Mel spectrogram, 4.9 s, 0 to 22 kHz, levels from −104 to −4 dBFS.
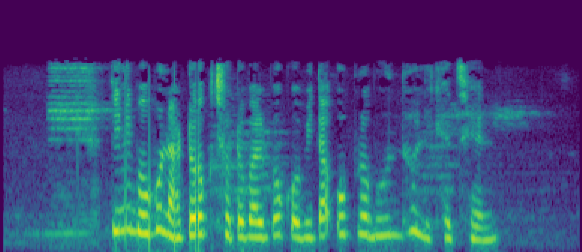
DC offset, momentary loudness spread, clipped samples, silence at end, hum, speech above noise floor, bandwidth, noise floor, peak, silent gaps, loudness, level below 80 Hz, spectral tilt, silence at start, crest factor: under 0.1%; 15 LU; under 0.1%; 0.7 s; none; 43 dB; 8.4 kHz; -61 dBFS; -2 dBFS; none; -19 LUFS; -56 dBFS; -3.5 dB/octave; 0.4 s; 18 dB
